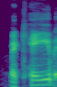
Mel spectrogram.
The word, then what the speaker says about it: McCabe: have not checked out Made and Mrs. Miller yet. That's how you say it. McCabe and Mrs.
